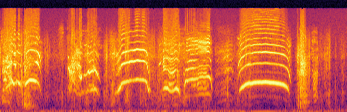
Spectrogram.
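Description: A woman screams loudly and shrieks in terror.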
